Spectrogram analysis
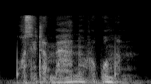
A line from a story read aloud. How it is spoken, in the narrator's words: she asked in a whisper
